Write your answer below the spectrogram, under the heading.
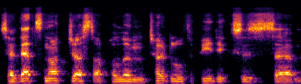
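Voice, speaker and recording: In a very clean recording with a silent background, a man with a South African accent speaks at a moderate pace in a very deep, low pitch and a monotone, flat intonation. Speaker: orthopedic surgeon. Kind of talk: interview.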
